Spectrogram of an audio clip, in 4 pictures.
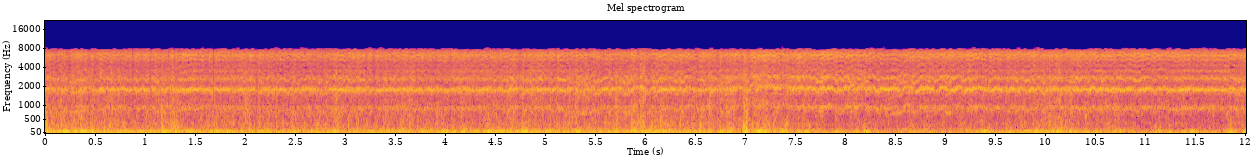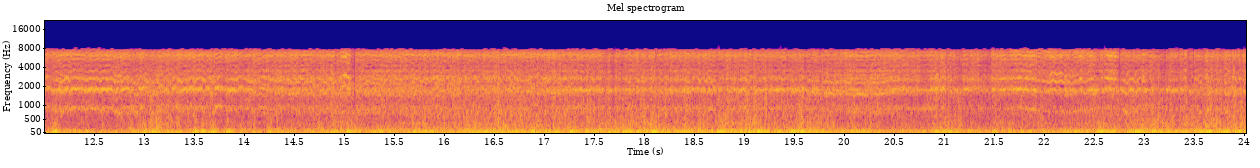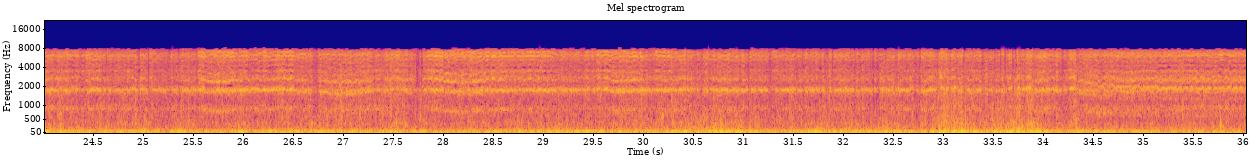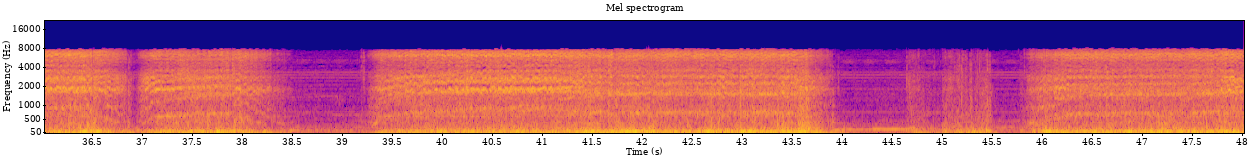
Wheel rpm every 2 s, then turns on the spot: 230, 220, 230, 230, 240, 230, 220, 220, 220, 230, 230, 220, 230, 230, 230, 230, 230, 220, 140, 70, 190, 180, 20, 160.
44-46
